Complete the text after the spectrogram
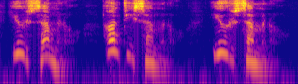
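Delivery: the Indian insisting to the waitress; insistent Tiger Tail. A narrator's reading. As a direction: hammer the point home.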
